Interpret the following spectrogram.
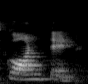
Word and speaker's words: content: Now, इसको pronounce करने के दो different ways हैं. One as content, when you want to use it as a noun.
